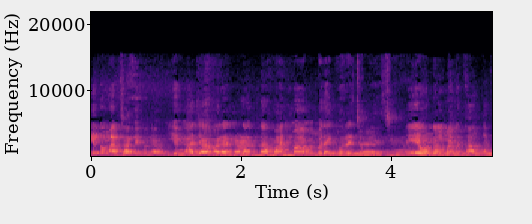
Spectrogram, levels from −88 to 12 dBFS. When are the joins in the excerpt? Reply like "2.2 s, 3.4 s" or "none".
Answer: 1.2 s, 4.2 s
